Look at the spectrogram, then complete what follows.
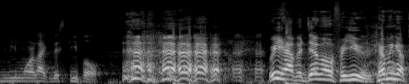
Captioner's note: laughs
